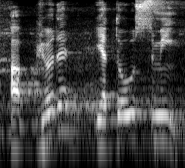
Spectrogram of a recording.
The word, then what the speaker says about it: अभ्युद्यतोऽस्मि: सुनिए सुनिए, यहाँ पर अभ्युद आधा दा इस तरफ ले लो और या उस तरफ ले लो। अभ्युद यतोस्मि, वो आधा दा और पूरा या मिलकर के द्या बनता है, तो आधा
